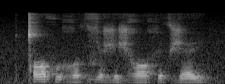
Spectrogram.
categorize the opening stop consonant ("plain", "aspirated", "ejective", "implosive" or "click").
click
